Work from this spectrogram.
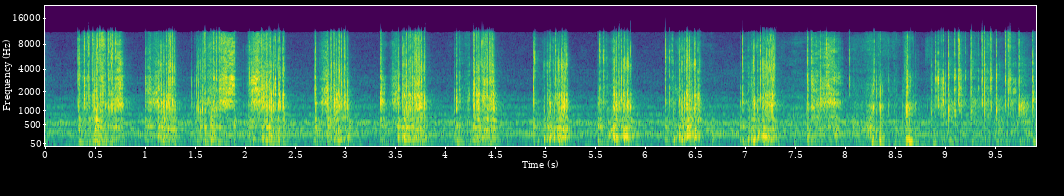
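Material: Plastic.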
